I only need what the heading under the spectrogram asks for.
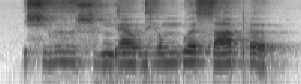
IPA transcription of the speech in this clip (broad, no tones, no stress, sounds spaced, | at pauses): ɕ ə̤ ɦ ə̤ ɬ ə̤ ŋ ɡ æ o̯ ɡ e̤ o̯ m b ə s a pʼ ə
